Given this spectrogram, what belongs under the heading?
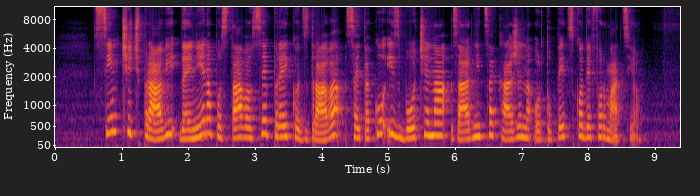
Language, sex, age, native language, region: Slovenian, female, 30-49, Slovenian, Zasavska region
